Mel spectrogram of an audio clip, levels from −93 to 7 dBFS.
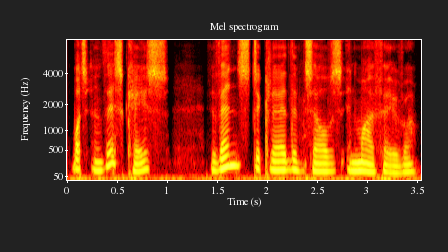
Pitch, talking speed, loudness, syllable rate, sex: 145 Hz, 170 wpm, -18 LUFS, 5.3 syllables/s, male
